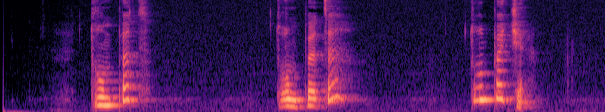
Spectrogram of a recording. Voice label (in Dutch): "trompet", limburgse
